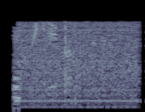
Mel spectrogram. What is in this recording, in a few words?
122 725MHz, scanner radio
